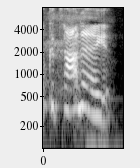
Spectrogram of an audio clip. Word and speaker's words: Katiana: letting y'all know but it's k a t i a n a and my eye is silent but as you can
